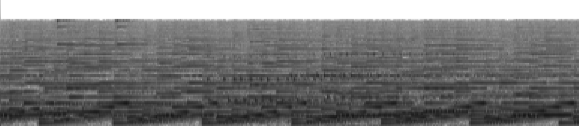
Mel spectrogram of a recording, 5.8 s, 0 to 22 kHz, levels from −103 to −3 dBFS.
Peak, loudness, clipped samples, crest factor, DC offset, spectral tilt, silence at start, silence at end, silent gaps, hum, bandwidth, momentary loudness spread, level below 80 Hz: -4 dBFS; -16 LUFS; under 0.1%; 12 dB; under 0.1%; -4.5 dB/octave; 0 s; 0 s; none; none; 11.5 kHz; 1 LU; -50 dBFS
